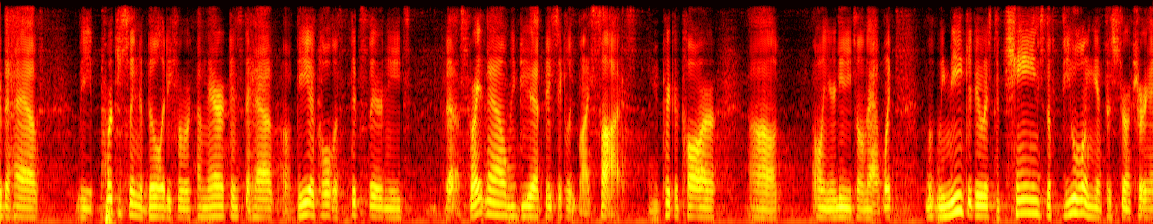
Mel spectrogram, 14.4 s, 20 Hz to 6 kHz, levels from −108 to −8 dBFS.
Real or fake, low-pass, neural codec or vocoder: fake; 5.4 kHz; codec, 44.1 kHz, 1.7 kbps, Pupu-Codec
